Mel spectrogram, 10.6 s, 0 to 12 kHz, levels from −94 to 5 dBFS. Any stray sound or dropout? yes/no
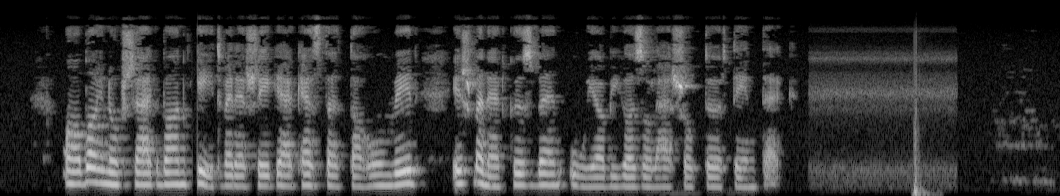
yes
